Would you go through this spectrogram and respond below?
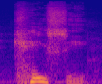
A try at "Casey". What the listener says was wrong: it was never Case. It was You gotta put the emphasis on it, like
